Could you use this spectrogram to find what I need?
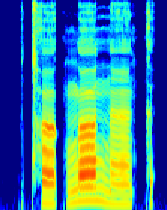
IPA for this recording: tʰ œː˨ k ŋ œː˦ n ɛ̃˨ k

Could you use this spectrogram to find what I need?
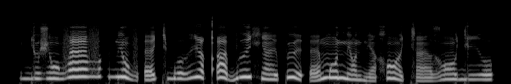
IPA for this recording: ɟ ʉ˧ ʒ ɔ̃˧ v æ˥ v | bʲ ɔ̃˥˩ v ʔ ɛ˩˥ c b ʊ˧ ɣ i˥˩ qʼ ɛ˥˩ b ɯ˥ ɪ̯ ç ɛ̃˧ ɪ̯ p ʉ˥˩ ɪ̯ ʔ ɛ˩˥ m ɔ̃˥ mʲ ɔ̃˧ bʲ ɛ̃˩ χ ɔ̃˥˩ ə̯ c æ̃˩ ə̯ ɣ ɔ̃˥ ʊ̯ ɟ i˥ ʊ̯

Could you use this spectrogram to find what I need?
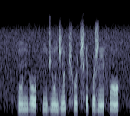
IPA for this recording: k ũ n d o | n d͡ʒ ũ d͡ʑ ũ ʈ͡ʂʰ u ʈ͡ʂʰ e p ʊ ʐ ẽ f ɔ̃

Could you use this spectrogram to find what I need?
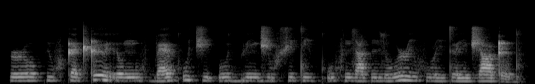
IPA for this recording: ɹ o k y xʷ ʈ æ t ʈ ø r o ŋʷ i xʷ b æ kʷʼ i t͡ʃ i ʔ u d b y n d͡ʒ e xʷ ʃ i t i kʷʼ i xʷ n z ɑ t n z u ɹ i xʷ ɹ i t̪ ø n d͡ʒ ɑ ʈ o d

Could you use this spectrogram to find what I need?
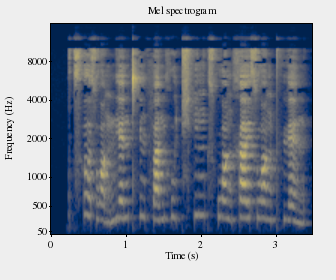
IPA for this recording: t͡sʰ ɤ˥˩ s w ɑ̰˨˩ ŋ n̪ j ɛ˧˥ n t̪ʰ y˧ n f a˧˥ n x u˥˩ t͡ɕʰ i˥ ŋ t͡sʰ w ɑ˥˩ ŋ x a˥ ɪ̯ s w ɑ˥˧ ŋ pʰ ɥ ɛ˥˩ n

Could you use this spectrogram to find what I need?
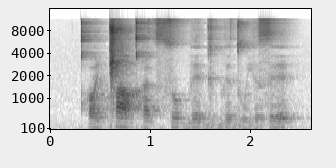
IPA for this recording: qʰ o j ǁ a qʰ e t͡s s ʊ b e ɡ ɪ b ɪ d u j ɪ s e

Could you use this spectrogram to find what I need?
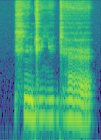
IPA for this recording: x ẽ ɡ i ʎ i ɡʱ æ

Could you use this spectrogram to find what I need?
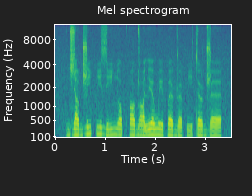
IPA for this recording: d͡ʑ a˨ ɖ͡ʐ i˦ p i˦ z i˨˦ ʎ ɔ˦ pʰ ɑ˦ ɖ ɑ˨ lʲ ɜ˦ w ɪ˦˨ p ɜ˦ ɖ œ˨ p i˨ t œ˦ ɖ͡ʐ ɜ˨

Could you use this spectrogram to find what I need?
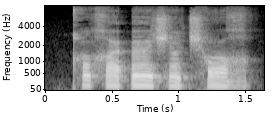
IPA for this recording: qʰ ə̃ χ æ ʔ æ̃ ʃ ɑ̃ t͡ʃʰ ʌ ʁ

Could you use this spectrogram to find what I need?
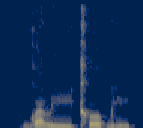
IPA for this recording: ɡʷ a˨ β iː˦ kʰ o˦ ɓ i˨

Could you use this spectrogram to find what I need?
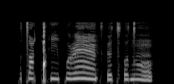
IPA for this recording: t ɑ ǃʰ i p u ɭ æ̃ː t͡sʼ ø t͡sʼ o d õ

